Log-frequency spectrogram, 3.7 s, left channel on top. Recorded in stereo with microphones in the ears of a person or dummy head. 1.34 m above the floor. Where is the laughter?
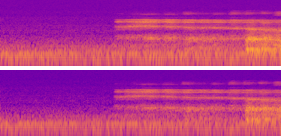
70° right (ahead or behind), 3 m; by 3.8 s 50° right (ahead or behind), 4.5 m.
